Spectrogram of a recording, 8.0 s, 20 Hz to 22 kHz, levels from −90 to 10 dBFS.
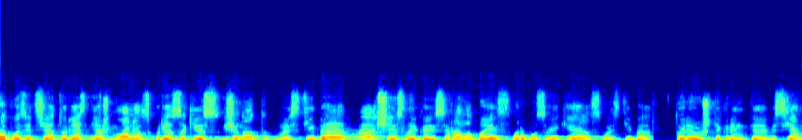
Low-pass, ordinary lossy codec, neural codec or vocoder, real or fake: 10.8 kHz; MP3, 64 kbps; none; real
